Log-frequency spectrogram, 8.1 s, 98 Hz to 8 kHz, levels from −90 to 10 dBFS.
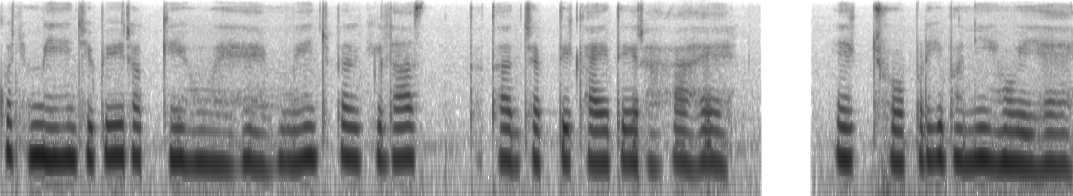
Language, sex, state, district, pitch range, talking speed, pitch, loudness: Hindi, female, Uttar Pradesh, Hamirpur, 210-230 Hz, 150 wpm, 220 Hz, -15 LUFS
